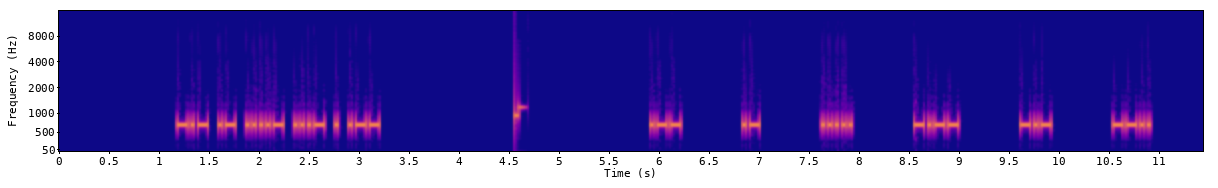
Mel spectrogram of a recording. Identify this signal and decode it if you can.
Morse code, heard as a keyed tone, about 36 wpm, spaced as for 18 wpm, 700 Hz. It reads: KA4VEW WA5YKZ
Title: USA Call Signs - 6 Characters - 6x Character Spacing - 35wpm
